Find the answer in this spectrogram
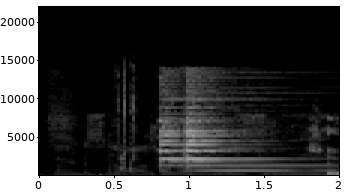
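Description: A quick double click, then a bright bell ding that rings and fades over about a second. This is the click-and-bell sound effect of a subscribe-button animation.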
